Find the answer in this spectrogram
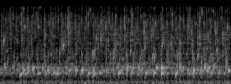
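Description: A steady trickle of running or pouring water.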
